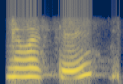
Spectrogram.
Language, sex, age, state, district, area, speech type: Dogri, female, 18-30, Jammu and Kashmir, Kathua, rural, conversation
